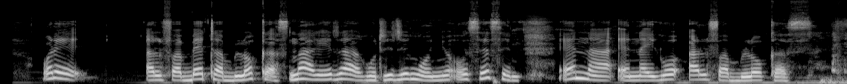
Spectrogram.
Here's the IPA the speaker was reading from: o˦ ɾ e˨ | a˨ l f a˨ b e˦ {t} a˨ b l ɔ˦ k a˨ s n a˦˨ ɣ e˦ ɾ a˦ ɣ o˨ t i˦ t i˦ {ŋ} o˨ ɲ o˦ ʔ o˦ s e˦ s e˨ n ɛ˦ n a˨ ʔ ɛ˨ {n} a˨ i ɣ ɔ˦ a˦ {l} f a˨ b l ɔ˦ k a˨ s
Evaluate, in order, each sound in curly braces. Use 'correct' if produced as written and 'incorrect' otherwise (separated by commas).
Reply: correct, correct, correct, correct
